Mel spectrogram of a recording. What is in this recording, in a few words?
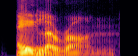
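"aileron", British English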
